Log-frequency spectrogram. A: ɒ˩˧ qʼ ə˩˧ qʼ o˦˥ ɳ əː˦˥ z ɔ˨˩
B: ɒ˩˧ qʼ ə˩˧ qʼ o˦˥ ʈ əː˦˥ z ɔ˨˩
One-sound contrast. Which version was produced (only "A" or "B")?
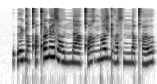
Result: A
